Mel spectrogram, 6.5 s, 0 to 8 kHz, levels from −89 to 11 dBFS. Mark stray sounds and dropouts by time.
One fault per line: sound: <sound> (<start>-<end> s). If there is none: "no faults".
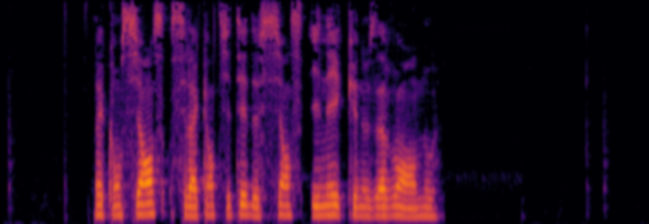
no faults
